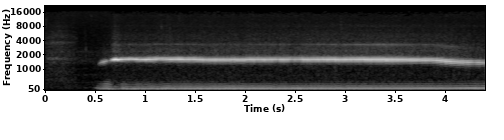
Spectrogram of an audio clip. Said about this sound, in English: You can whistle and hum at the same time, but in that same kind of thing. So if you vibrate your lips as well as vibrating other parts of your mouth, so...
